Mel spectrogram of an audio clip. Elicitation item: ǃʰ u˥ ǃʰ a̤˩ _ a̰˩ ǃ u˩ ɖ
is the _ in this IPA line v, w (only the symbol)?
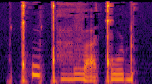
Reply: v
